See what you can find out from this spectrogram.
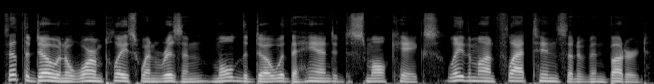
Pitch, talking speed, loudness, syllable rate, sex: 140 Hz, 245 wpm, -20 LUFS, 5.2 syllables/s, male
